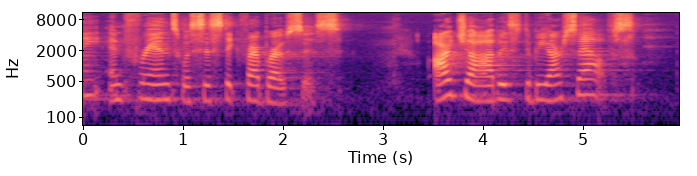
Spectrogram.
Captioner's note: none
